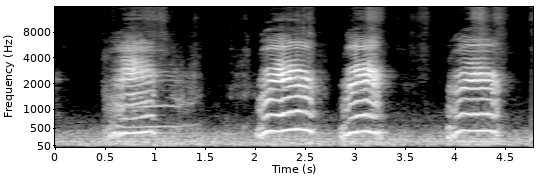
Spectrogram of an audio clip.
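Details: A cat begging for food out of hunger. Four clear meows, the first softer and wavering, then three louder rising-and-falling cries spaced about a second apart, indoors with a faint background hum.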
